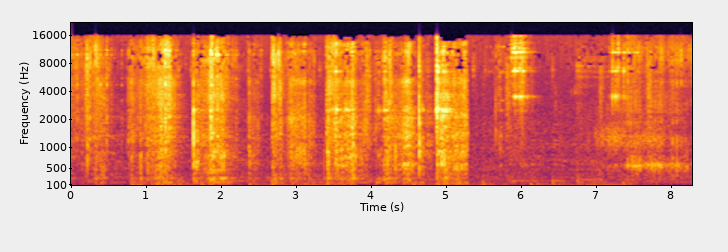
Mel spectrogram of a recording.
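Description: A pestle grinding and scraping ash in a small ceramic mortar, with rapid clinks and scrapes for about five seconds. After that it goes quieter, with only a few light sounds as the ground powder is tipped into a glass beaker near the end.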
